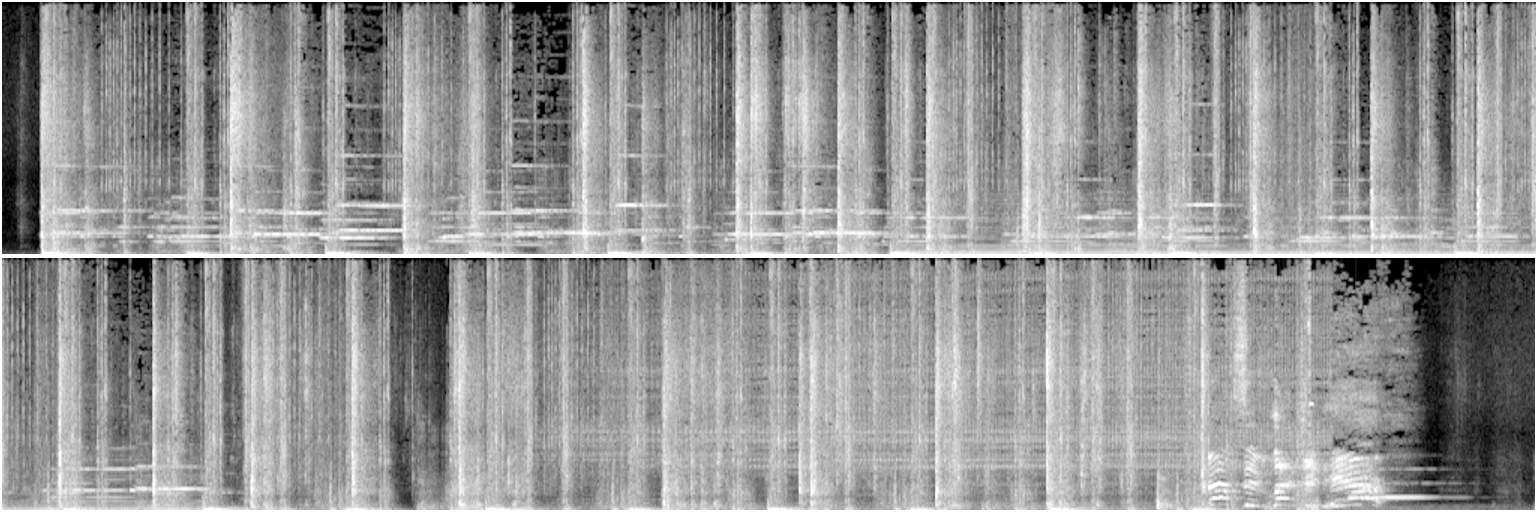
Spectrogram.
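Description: An axe chopping through a wooden door: many heavy thunks at an uneven pace, over background music with a melody and, from about nine seconds in, a bass line.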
